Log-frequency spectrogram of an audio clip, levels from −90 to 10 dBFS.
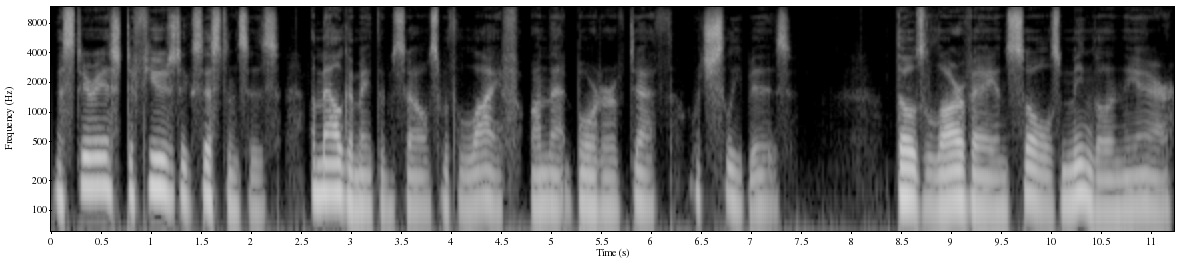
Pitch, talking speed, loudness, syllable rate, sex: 120 Hz, 125 wpm, -19 LUFS, 4.2 syllables/s, male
